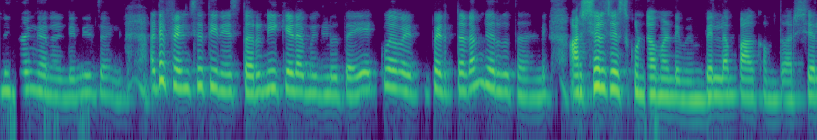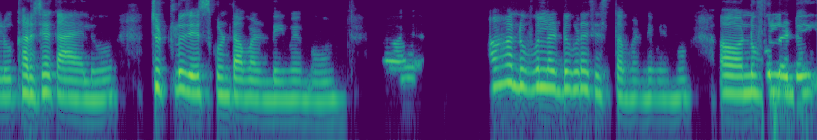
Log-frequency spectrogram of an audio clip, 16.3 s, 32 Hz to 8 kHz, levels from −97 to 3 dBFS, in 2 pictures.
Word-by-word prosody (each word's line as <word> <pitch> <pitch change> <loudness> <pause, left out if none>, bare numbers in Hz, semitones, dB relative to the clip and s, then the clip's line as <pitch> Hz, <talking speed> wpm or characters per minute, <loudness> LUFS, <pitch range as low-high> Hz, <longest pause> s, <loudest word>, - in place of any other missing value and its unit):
నిజంగానండి, 205 -5 -5
నిజంగా. 190 -4 -8 0.3
అంటే 295 +7 +5
ఫ్రెండ్స్ 245 -2 +3
తినేస్తారు 215 -4 +1
నీకేడ 235 -2 +2
మిగులుతాయి 190 -1 -3
ఎక్కువ 235 +4 -2
పె 220 - +2 0.3
పెట్టడం 225 +3 +1
జరుగుతుందండి. 195 -7 -3 0.3
అరిశెలు 235 +6 +7
చేసుకుంటామండి 190 -6 +2
మేము, 160 0 -4
బెల్లం 180 0 +1
పాకంతో 175 -2 -4
అరిశెలు, 175 +2 -3
ఖర్జకాయలు. 175 -5 +1 0.5
చుట్లు 240 -1 +2
చేసుకుంటామండి 180 -4 0
మేము. 160 -2 -8 0.7
ఆహ్, 350 - -5 0.8
ఆ! - - +1 0.2
నువ్వుల 260 0 +3
లడ్డు 240 -1 +2
కూడా 240 0 +2
చేస్తామండి 170 -4 -7
మేము. 165 +1 -9 0.4
ఆహ్, 200 -1 +5
నువ్వుల 210 +1 +1
లడ్డు. 195 0 +3
195 Hz, 115 wpm, -25 LUFS, 175-225 Hz, 0.8 s, అరిశెలు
